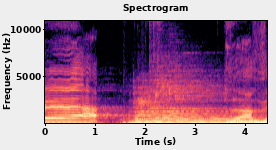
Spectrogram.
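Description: A male singer holding a long note with vibrato that falls away about a second in, over guitar and bass accompaniment; after a brief instrumental stretch of held chords, the voice comes back near the end with a swooping phrase.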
